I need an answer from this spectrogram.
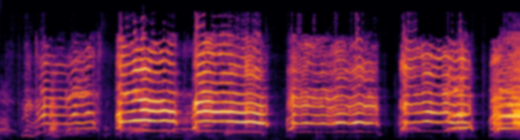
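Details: Puppy from a litter of six crying in loud, drawn-out whining wails, each about half a second to a second long with a wavering high pitch, repeated with short gaps between them in a small indoor space.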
